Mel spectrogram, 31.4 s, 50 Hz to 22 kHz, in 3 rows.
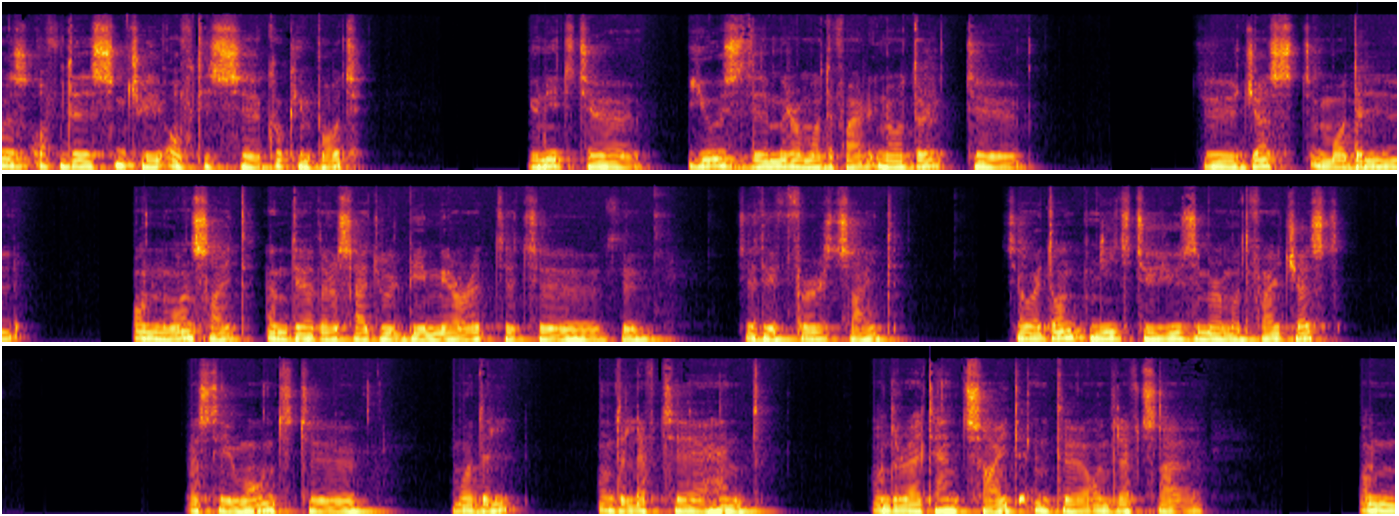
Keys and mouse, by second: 15.5 click, 16.4-17.7 drag.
